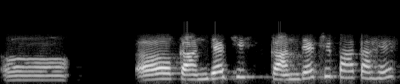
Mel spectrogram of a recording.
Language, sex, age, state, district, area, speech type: Marathi, female, 45-60, Maharashtra, Pune, urban, conversation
